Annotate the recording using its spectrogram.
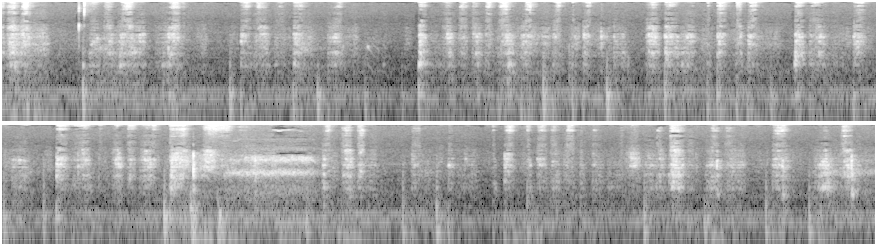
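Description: Faint scratching of a pencil writing on lined paper, in quick irregular strokes, with a brief high tone a little past halfway.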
